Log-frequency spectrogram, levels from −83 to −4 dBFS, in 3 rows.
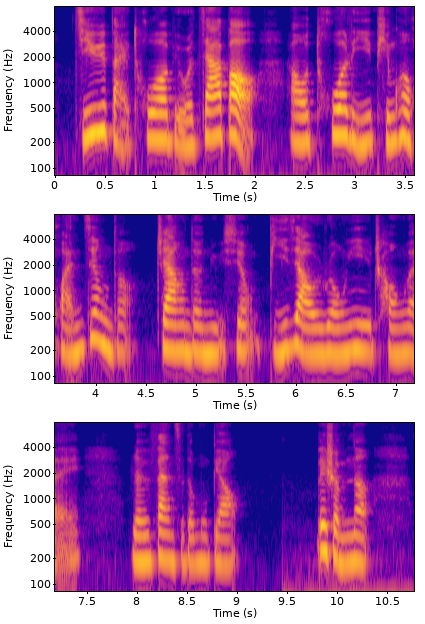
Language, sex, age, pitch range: Chinese, female, 20-39, 190-230 Hz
